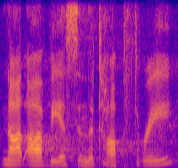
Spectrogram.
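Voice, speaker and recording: A woman's voice: lowish voice, steady tone, a little slow, a bit bright. A woman in the audience posing a question after a conference talk, phrasing it tentatively as she searches for words. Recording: lecture hall reverb.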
